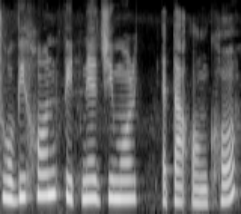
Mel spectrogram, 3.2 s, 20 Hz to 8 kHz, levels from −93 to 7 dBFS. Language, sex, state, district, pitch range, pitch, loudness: Assamese, female, Assam, Kamrup Metropolitan, 220-270 Hz, 255 Hz, -13 LUFS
